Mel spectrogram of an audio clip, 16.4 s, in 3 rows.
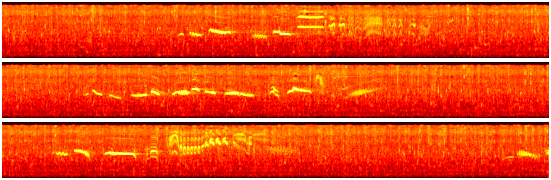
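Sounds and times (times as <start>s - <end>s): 
Eurasian blackbird delivering warbled whistles beside a forest stream: 1.8s - 4.4s, 6.3s - 9.3s, 11.5s - 13.9s, 15.9s - 16.4s.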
